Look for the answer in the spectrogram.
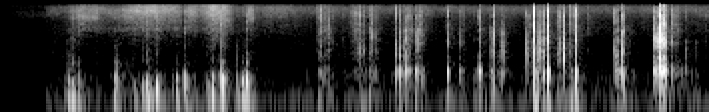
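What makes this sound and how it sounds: Fingertips and short nails tap and scratch the lid of a large, flat, closed white rigid cardboard gift box holding a Dashing Diva nail set, resting on a grey blanket. Quiet, papery taps and scratchy rasps come in irregular bursts with short gaps between them, each dying away quickly with a dull, mid-pitched body.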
